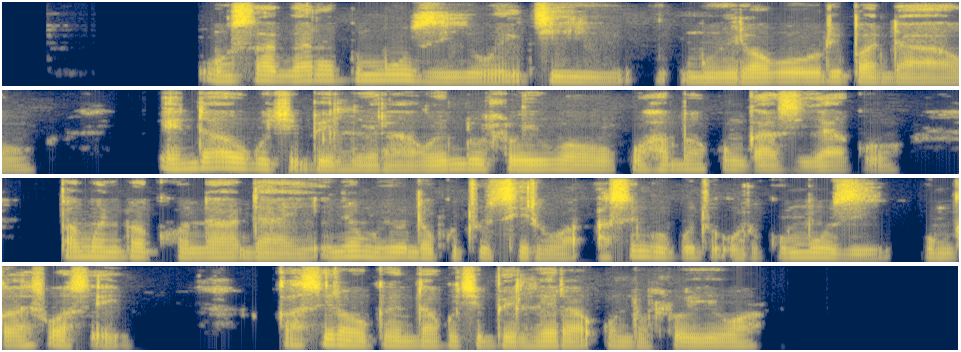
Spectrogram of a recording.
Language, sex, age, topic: Ndau, male, 18-24, health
